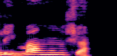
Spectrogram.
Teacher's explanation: ikhfa hakiki, menyamarkan nun atau tanwin menjadi samar-samar selama 2 sampai 3 harokat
